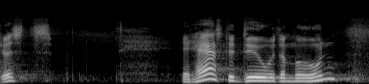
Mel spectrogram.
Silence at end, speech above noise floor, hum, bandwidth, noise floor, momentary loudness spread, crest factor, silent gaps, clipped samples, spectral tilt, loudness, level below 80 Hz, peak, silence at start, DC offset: 0.05 s; 35 dB; none; 9.2 kHz; -56 dBFS; 17 LU; 20 dB; none; under 0.1%; -6.5 dB/octave; -21 LUFS; -74 dBFS; -2 dBFS; 0 s; under 0.1%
